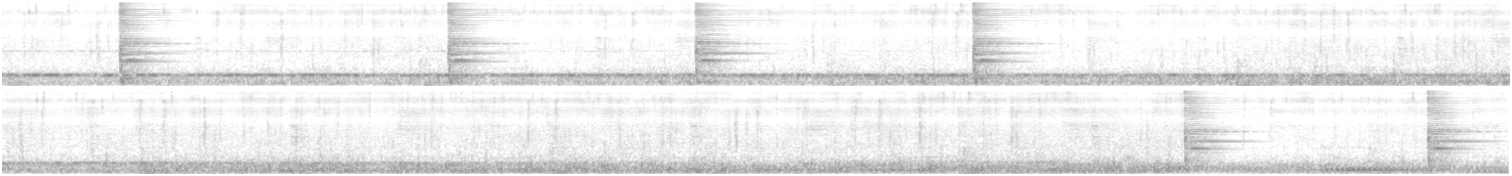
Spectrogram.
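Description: A hammer strikes metal with short ringing clangs.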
